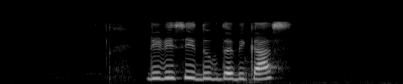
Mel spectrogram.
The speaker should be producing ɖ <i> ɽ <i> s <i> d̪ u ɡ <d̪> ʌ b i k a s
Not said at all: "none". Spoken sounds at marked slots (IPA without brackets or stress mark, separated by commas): i, i, i, d̪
